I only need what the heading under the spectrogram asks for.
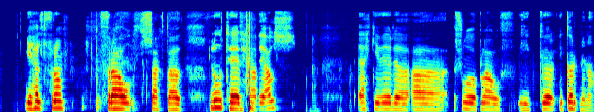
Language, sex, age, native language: Icelandic, male, 18-19, Icelandic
